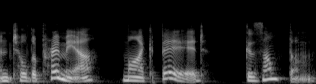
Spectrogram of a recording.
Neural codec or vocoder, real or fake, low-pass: none; real; 7.2 kHz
